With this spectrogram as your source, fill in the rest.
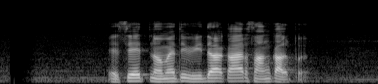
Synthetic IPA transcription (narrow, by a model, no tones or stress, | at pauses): eseːt̪nomɛt̪iʋid̪aːkaːɾəsaŋkalpə̰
